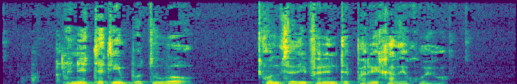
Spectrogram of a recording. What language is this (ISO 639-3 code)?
spa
